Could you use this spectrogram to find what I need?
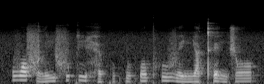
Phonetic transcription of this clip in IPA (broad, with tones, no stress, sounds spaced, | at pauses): β ɔ˦ f ʊ˨ l iː˦ f u˦ k i˦˨ h ɛ˨ kʷ ɪ˨˦ k͡p u˨˦ k͡p o˦ pʰ u˦ β e˨ ɲ a˨ kʼ e˦˨ ŋ ʃ o˦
